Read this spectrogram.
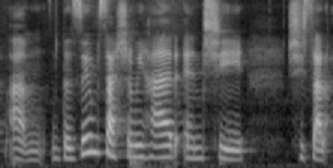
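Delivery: usual speaking voice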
